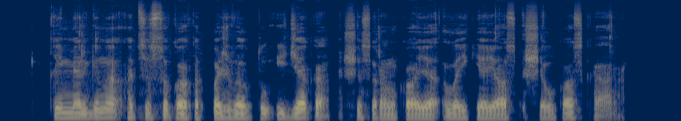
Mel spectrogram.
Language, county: Lithuanian, Alytus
